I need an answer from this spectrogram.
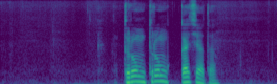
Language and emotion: Russian, neutral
